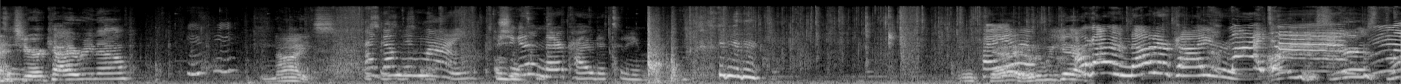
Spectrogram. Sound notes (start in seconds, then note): 1.9 squeaks; 6.4 box thumps; 6.9 laughs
